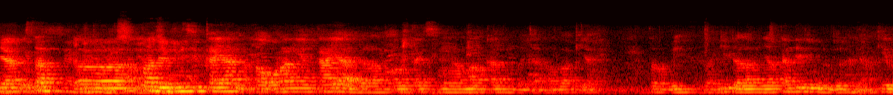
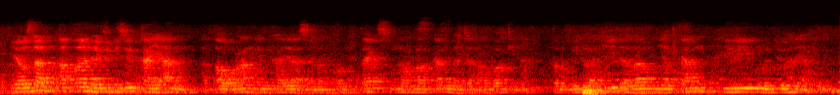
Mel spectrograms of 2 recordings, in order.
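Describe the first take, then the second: No difference in how they are said.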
